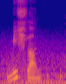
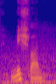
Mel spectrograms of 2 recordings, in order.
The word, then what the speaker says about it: Michelin: tire company, and it's pronounced as Michelin. So Michelin. It kind of sounds German, but it's actually a French word. So it's Michelin it's French for Michelin.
